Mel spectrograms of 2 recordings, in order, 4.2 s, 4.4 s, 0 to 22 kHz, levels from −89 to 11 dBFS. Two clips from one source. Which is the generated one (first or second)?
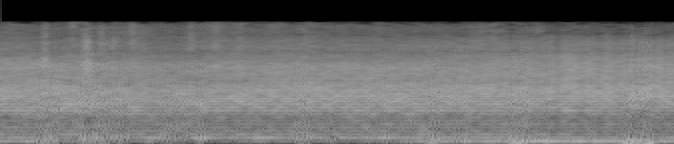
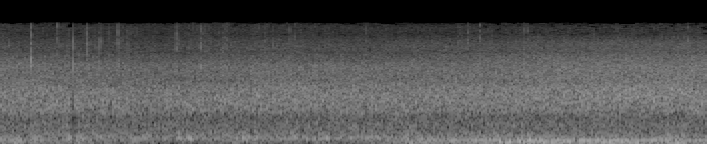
first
